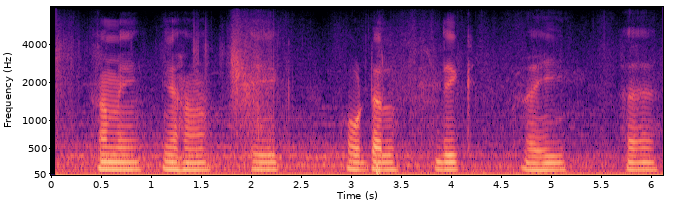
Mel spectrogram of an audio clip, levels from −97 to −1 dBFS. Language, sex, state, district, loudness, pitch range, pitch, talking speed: Hindi, male, Rajasthan, Jaipur, -21 LUFS, 125-175 Hz, 130 Hz, 70 wpm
